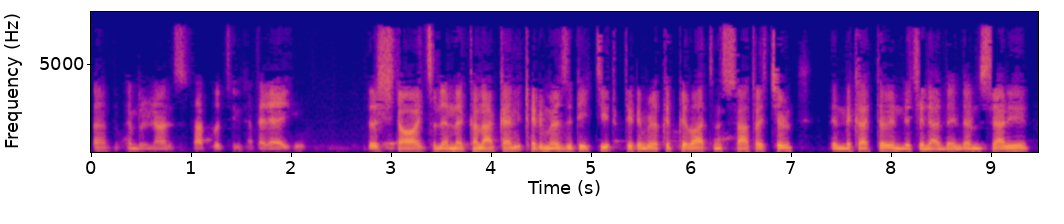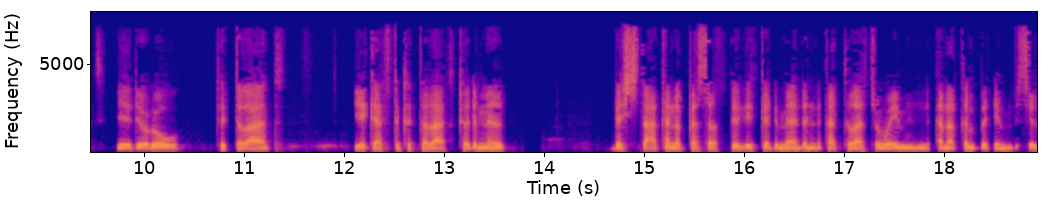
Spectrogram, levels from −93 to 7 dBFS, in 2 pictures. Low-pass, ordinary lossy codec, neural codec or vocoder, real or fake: 7.2 kHz; MP3, 32 kbps; codec, 16 kHz, 0.5 kbps, FunCodec, trained on Chinese and English, 25 frames a second; fake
